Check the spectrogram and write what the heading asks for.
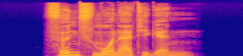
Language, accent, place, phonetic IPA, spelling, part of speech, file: German, Germany, Berlin, [ˈfʏnfˌmoːnatɪɡn̩], fünfmonatigen, adjective, De-fünfmonatigen.ogg
- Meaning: inflection of fünfmonatig: 1. strong genitive masculine/neuter singular 2. weak/mixed genitive/dative all-gender singular 3. strong/weak/mixed accusative masculine singular 4. strong dative plural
